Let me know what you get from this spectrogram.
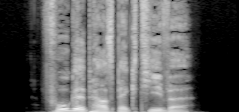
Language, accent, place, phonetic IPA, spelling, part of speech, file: German, Germany, Berlin, [ˈfoːɡl̩pɛʁspɛkˌtiːvə], Vogelperspektive, noun, De-Vogelperspektive.ogg
- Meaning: bird's-eye view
